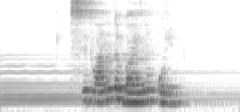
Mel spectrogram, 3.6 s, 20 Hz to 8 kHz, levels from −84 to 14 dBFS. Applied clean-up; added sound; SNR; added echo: none; Guitar; 19 dB; reverberation time 0.7 s.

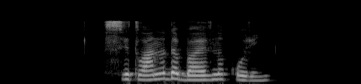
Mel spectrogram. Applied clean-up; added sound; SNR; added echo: none; none; none; none.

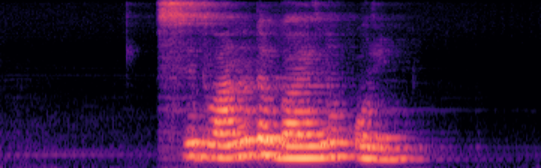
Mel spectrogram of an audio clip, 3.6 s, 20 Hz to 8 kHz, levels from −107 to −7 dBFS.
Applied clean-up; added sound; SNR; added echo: neural separator model SepFormer DNS4.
